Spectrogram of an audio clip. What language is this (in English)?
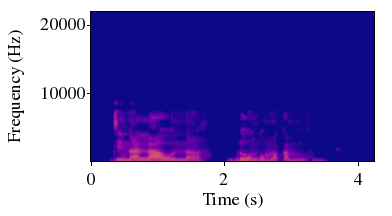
Duala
